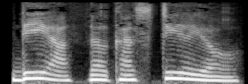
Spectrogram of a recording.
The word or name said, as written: diaz del castillo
